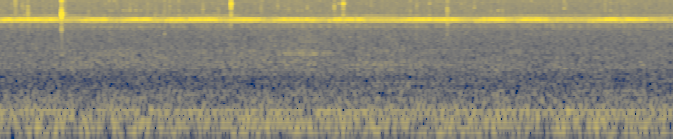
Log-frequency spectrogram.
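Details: Steady high ringing of autumn insects fills a night garden beside a bonfire, the tone unbroken and even, punctuated by a few sharp pops from the burning wood over a faint low drone of distant traffic.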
